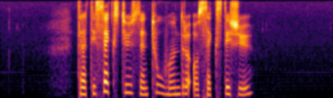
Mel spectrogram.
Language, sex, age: Norwegian, female, 35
